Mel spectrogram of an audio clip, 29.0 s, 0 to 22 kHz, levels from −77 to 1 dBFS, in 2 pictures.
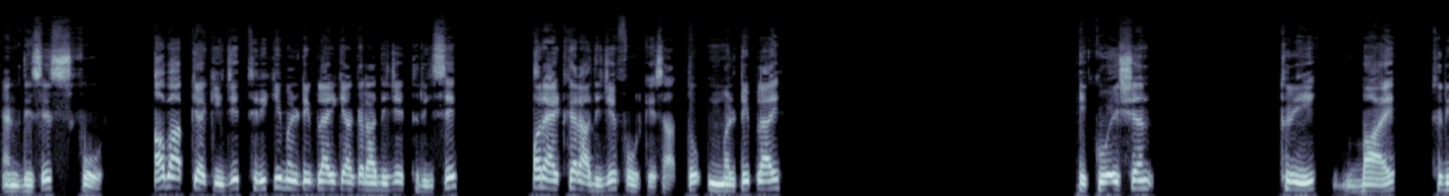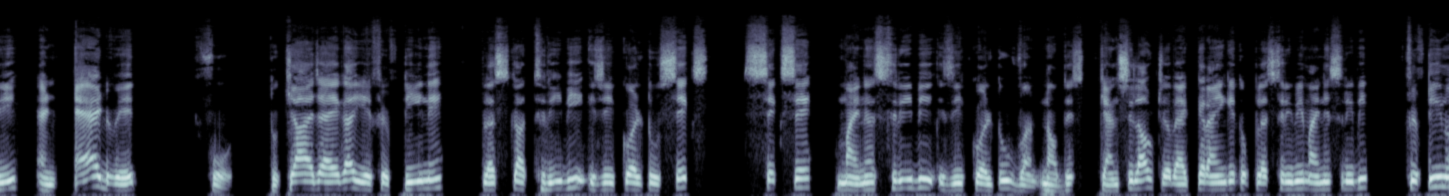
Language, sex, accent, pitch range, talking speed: Hindi, male, native, 135-200 Hz, 150 wpm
